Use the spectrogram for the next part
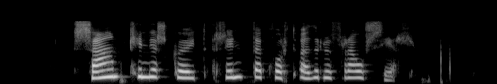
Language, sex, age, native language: Icelandic, female, 20-29, Icelandic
